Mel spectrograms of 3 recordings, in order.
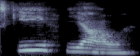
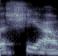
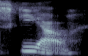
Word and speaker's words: Schiau: your last name my last name is ski Yao it's Romanian so it doesn't if you're in Romania it's pronounced exactly as it's written but anywhere else in the world everybody wants to go with the Shia or something like that but it's ski out and then yeah yep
